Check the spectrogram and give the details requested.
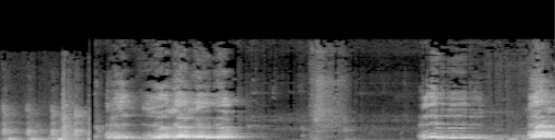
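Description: Small dog barking in loud harsh bursts, with a falling whining cry about four seconds in and another loud bark near the end. A person's laughter fills the first second.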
